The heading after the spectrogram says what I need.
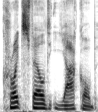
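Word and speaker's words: Creutzfeldt-Jakob: of the signs pointed to a thing called kreutzfeld jacob disease well pronounced i thought i was going to have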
